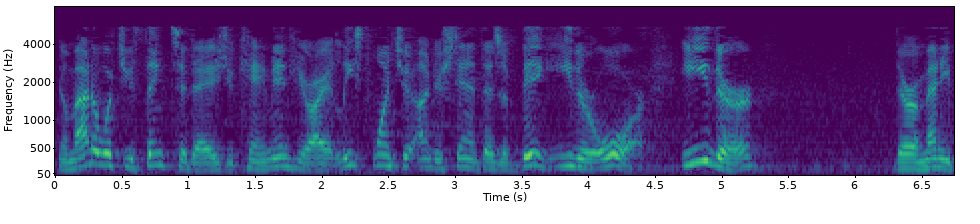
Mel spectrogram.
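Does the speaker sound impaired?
No.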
